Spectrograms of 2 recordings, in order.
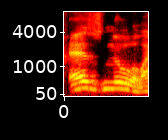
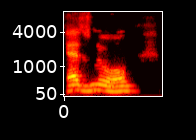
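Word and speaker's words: Esnault: Esnul. I know. You don't pronounce the T in French. Esnul.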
